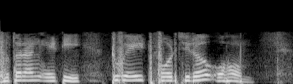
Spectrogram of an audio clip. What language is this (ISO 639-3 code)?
ben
